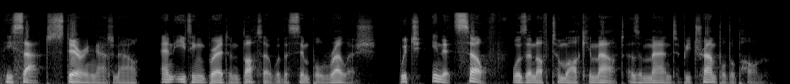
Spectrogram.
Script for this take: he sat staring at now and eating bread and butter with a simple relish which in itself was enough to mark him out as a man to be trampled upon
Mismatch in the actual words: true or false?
false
